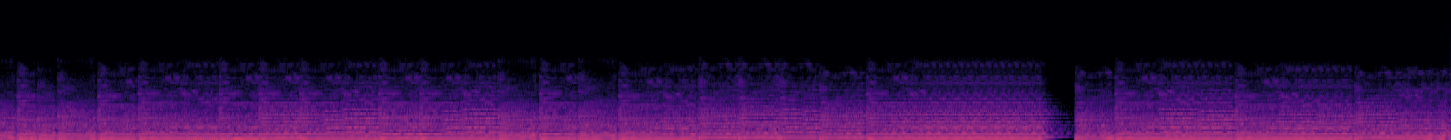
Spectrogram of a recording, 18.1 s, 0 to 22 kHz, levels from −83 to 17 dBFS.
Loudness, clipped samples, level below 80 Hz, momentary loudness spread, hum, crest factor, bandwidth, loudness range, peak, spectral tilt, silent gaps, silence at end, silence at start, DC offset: -33 LUFS; under 0.1%; -76 dBFS; 3 LU; none; 12 dB; 13 kHz; 1 LU; -22 dBFS; -1.5 dB/octave; none; 0 s; 0 s; under 0.1%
